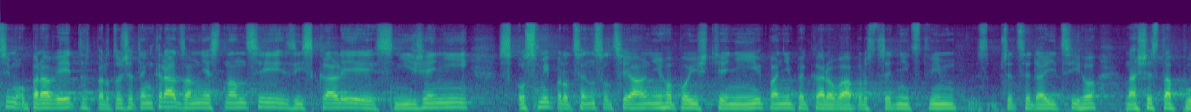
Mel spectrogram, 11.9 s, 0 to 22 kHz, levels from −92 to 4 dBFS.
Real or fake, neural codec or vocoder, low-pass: real; none; 9.9 kHz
